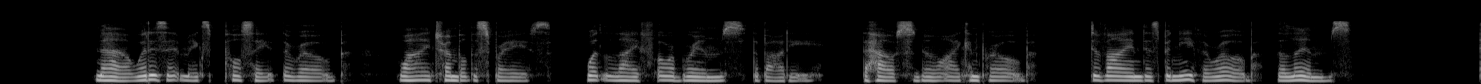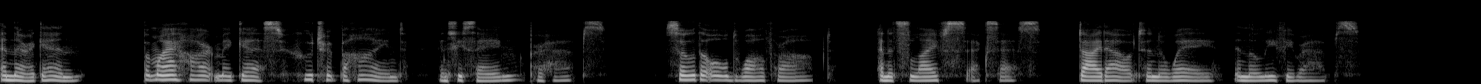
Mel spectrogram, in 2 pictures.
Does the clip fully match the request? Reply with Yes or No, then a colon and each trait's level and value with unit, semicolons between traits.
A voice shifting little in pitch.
Yes: narrow, 1.9 semitones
